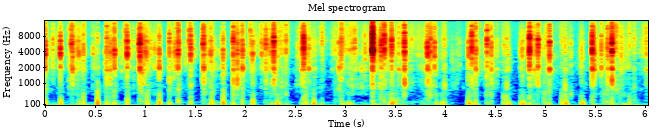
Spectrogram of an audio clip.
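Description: A wired black plastic PS2 controller with a hollow handheld shell is held in both hands while thumbs press and click its buttons and joysticks. The result is a quick, irregular run of dry, bright plastic clicks and taps with almost no ring, pausing briefly near the four-second mark before resuming.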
